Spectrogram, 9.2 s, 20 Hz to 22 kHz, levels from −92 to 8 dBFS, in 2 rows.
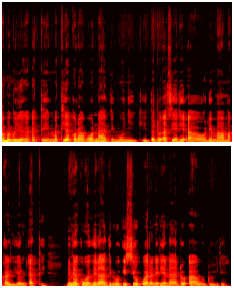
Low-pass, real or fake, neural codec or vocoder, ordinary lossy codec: none; fake; vocoder, 44.1 kHz, 128 mel bands every 256 samples, BigVGAN v2; none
